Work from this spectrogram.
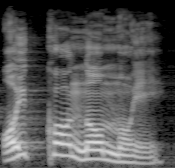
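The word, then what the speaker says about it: οἰκονόμοι: 따라해볼까요? 오이코노모이. 오이코노미. 예, 여러분 이코노미하고 발음이 비슷하지 않습니까, 여러분?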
